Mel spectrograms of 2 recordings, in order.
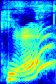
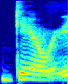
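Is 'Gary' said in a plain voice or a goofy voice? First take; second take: goofy; plain. First: It is said in a goofy character voice. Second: It is said in a plain, ordinary voice.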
